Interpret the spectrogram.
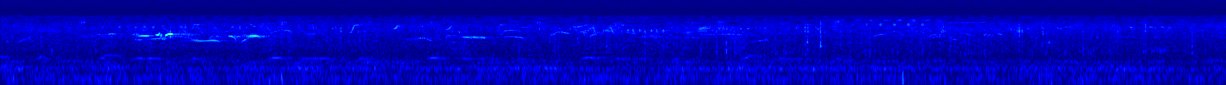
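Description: Faint birdsong, scattered short chirps and whistles, over a steady low rumble of outdoor background noise.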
